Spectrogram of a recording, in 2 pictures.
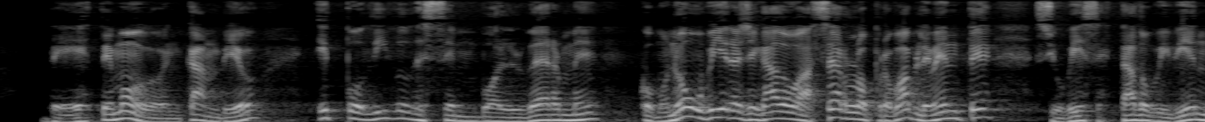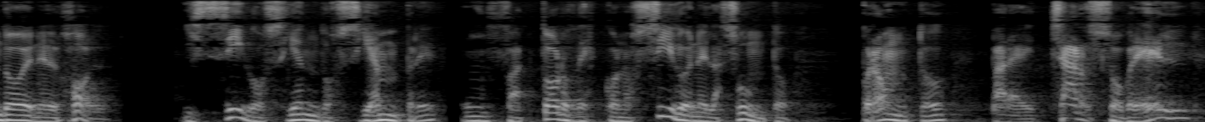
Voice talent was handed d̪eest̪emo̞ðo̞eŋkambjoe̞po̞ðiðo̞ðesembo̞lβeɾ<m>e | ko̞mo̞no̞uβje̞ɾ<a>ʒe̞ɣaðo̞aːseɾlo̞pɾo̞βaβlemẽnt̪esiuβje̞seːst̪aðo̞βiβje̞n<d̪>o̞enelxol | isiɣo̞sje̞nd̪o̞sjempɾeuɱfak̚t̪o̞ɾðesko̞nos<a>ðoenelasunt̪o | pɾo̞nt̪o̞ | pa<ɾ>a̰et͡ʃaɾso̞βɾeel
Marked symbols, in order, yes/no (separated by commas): yes, yes, yes, no, yes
